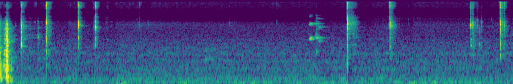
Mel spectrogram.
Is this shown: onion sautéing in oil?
no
